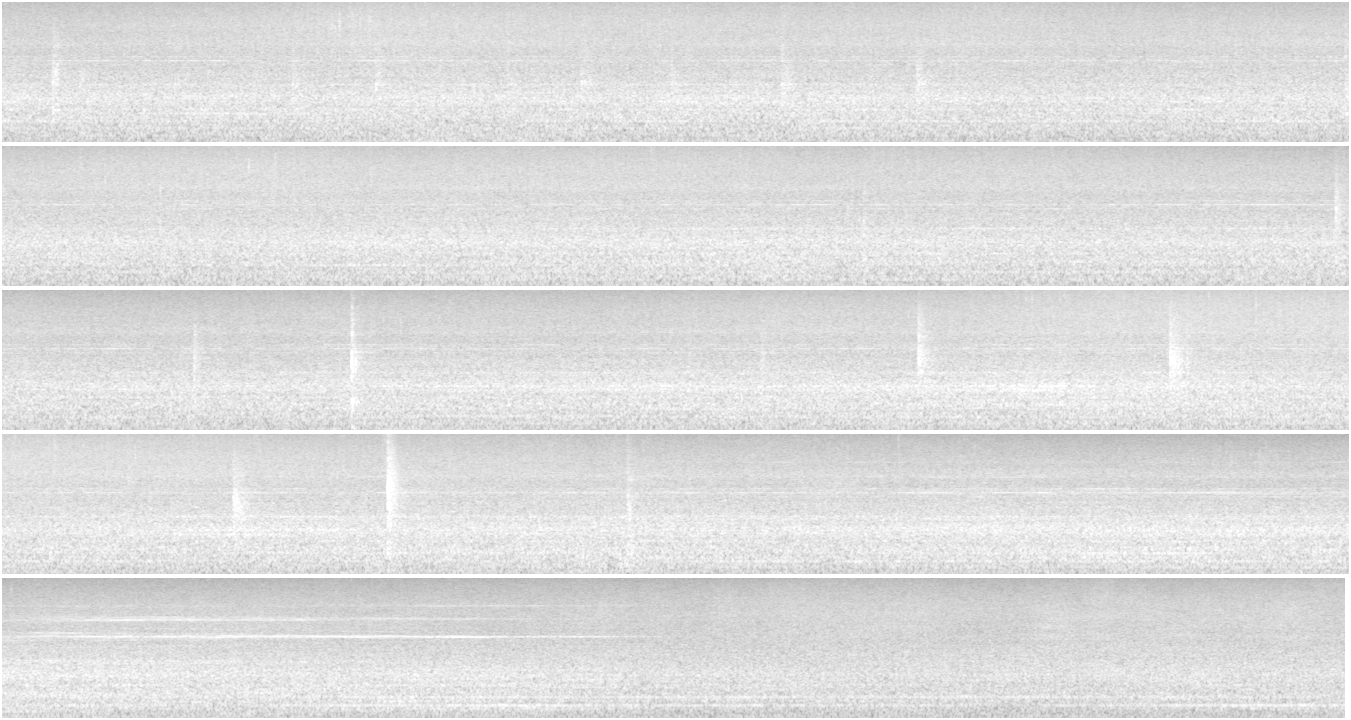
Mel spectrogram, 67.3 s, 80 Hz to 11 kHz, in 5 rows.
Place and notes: Grevenbroich, Germany - Gantry moving along the coal mountain, cracking as it goes
A lorry passes, the conveyer belts stop, an alarm sounds and one of the huge gantries that straddle the coal mountains very slowly changes position. I am observing this from amongst trees. It is a very windy morning.
2 November 2012, 12:36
